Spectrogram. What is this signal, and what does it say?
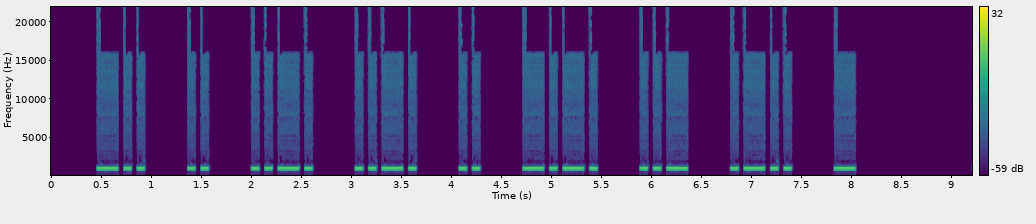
Morse code, heard as a keyed tone, about 18 wpm, spaced as for 12 wpm, 1000 Hz. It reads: DIFFICULT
